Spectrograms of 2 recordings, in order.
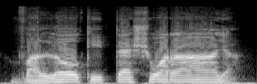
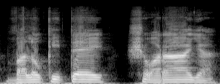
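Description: First: The word is said joined without a break. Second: The word is split in two with a break. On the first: The speaker calls it right. "chúng ta phải đọc cho nó gom lại với nhau" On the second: The speaker calls it wrong. "thì nó thành hai chữ, nó tách ra thì nó không hay lắm"

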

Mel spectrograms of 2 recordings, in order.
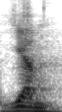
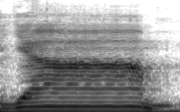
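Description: First: The vowel is short and said quickly. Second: The vowel is long and drawn out. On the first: The speaker calls it right. "chúng ta đọc nhanh là yam" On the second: The speaker calls it wrong. "chứ không phải là yam"

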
